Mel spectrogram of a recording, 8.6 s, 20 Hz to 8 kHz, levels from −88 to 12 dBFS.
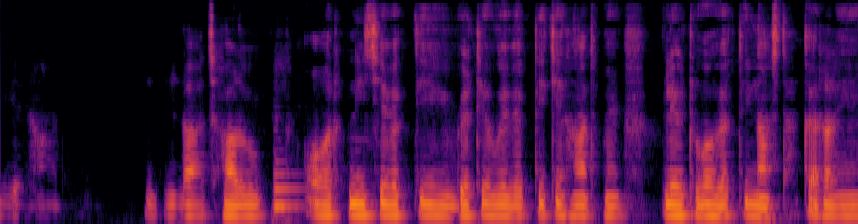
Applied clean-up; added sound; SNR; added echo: neural mask model DeepFilterNet 3.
